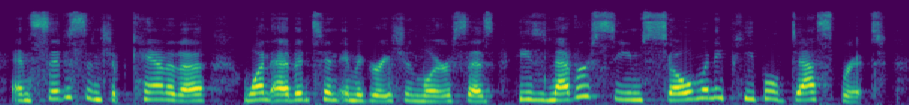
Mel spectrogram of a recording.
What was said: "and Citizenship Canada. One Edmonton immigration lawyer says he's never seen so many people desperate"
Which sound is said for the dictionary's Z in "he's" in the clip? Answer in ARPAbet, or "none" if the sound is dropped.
Z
